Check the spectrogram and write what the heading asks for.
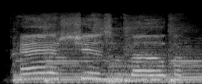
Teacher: if you're saying love, you're kind of flicking your bottom lip with your teeth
